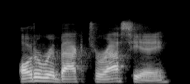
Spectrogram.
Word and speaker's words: Enterobacteriaceae: And they also had strains of a type of bacteria called Enterobacteriaceae, which, don't you love these names? – You pronounced it well.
